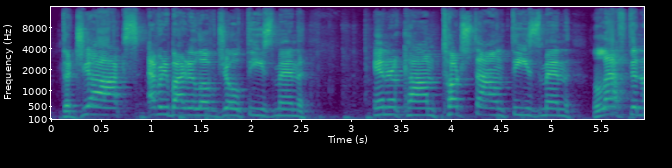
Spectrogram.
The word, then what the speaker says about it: Theismann: He said, no, I'm not mad because it's actually pronounced Theismann, Robbie. So proper pronunciation, not Joe Theismann, not Joe Theismann, probably pronounced Joe Theismann for Steven Lenhart here in the quad break.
